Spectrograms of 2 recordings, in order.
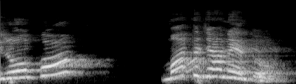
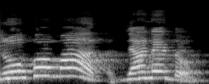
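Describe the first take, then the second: First: The pause comes after रोको. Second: The pause comes after मत.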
